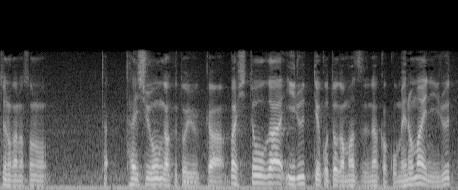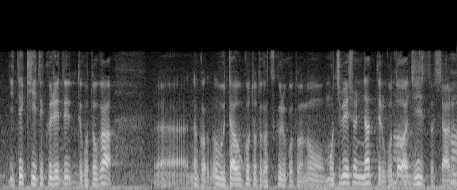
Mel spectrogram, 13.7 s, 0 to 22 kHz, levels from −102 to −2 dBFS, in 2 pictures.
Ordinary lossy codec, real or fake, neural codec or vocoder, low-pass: none; fake; vocoder, 44.1 kHz, 128 mel bands every 256 samples, BigVGAN v2; 7.2 kHz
